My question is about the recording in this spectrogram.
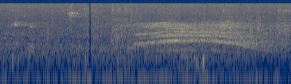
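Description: A fencer's drawn-out shout after a touch is scored, about two seconds long, rising slightly and then falling in pitch. Before it come light taps of footwork on the piste.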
